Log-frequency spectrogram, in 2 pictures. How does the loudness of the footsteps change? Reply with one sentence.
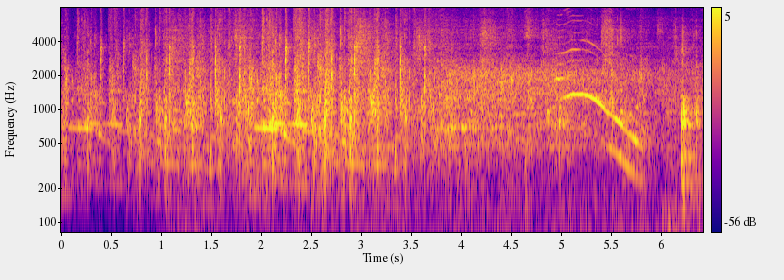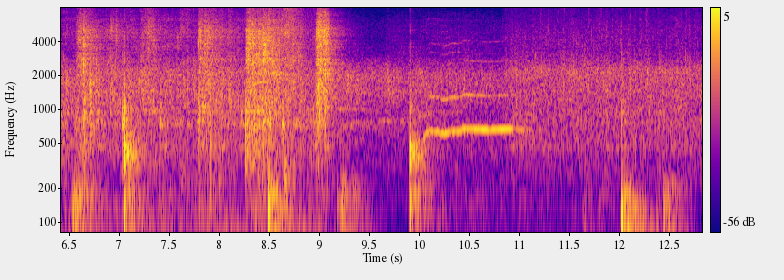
The volume of the footsteps goes up.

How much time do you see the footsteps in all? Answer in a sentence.
The footsteps can be heard for 8 seconds in total.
